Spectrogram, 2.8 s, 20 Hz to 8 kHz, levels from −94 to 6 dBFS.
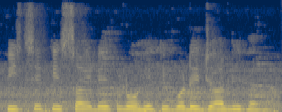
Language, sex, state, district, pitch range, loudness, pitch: Hindi, female, Uttar Pradesh, Shamli, 230-240 Hz, -14 LUFS, 235 Hz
